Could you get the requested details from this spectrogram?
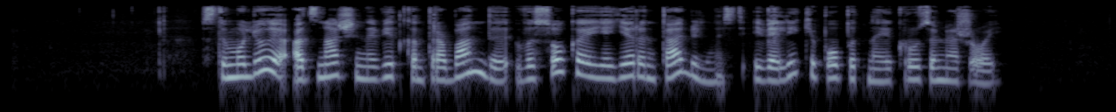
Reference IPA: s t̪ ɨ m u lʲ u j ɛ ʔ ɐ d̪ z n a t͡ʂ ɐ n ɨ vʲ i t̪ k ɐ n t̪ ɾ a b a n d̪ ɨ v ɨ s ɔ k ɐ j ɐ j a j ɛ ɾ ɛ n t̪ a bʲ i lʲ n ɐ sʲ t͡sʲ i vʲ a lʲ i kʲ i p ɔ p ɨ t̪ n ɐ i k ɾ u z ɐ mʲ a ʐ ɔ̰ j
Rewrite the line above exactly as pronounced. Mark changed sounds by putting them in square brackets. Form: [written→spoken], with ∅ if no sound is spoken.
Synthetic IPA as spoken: s t̪ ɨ m u lʲ u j ɛ ʔ [ɐ→a] d̪ z n a t͡ʂ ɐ n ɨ vʲ i t̪ k ɐ n t̪ ɾ a b a n d̪ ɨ v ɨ s ɔ k ɐ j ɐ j a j ɛ ɾ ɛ n t̪ a bʲ i lʲ n ɐ sʲ t͡sʲ i vʲ a lʲ i kʲ i p ɔ p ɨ t̪ n ɐ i k ɾ u z ɐ mʲ a ʐ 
